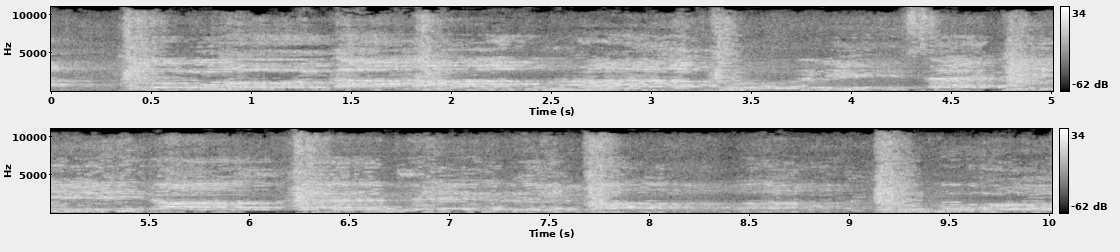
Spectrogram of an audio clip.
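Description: Men chanting an Urdu noha (lament) in unison into a microphone, unaccompanied by instruments. Sharp slaps, typical of matam, hands striking chests in mourning, come roughly every second or so.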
